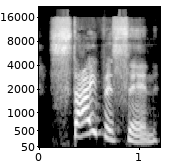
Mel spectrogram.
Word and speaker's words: Stuyvesant: Stuyvesant.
